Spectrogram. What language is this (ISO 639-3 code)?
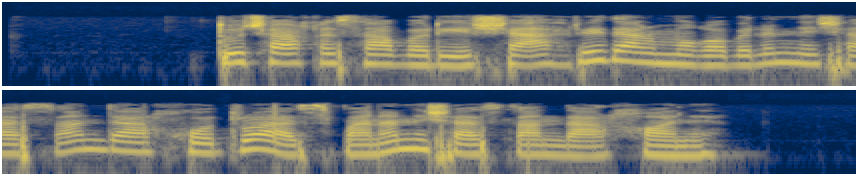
fas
